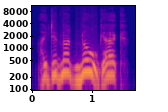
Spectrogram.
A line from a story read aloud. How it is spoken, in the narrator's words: I cried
